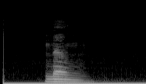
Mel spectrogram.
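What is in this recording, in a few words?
"neung7", Teochew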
